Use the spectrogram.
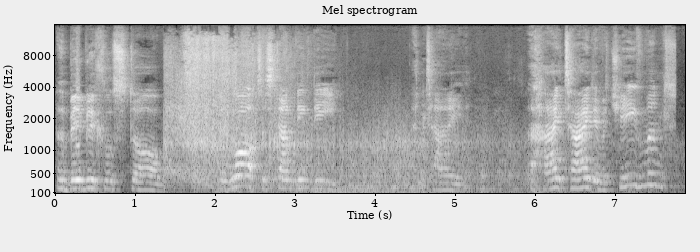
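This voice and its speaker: An actor playing a wry, bleakly obsessed rugby supporter in a radio play. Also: male voice, high voice, slow pace, pauses often, noisy background. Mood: solemn. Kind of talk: dramatic radio play retelling. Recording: roomy, echoing sound.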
